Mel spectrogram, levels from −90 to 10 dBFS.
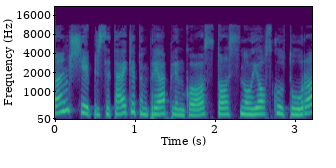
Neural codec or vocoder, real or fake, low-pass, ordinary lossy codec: codec, 44.1 kHz, 2.6 kbps, SNAC; fake; 14.4 kHz; MP3, 48 kbps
